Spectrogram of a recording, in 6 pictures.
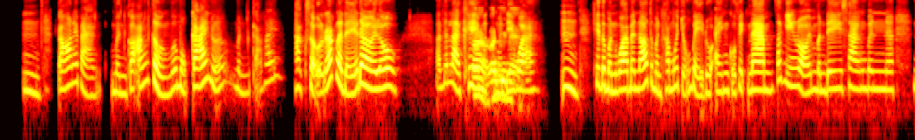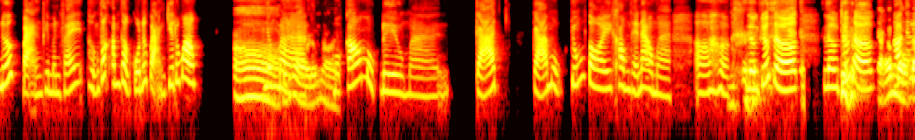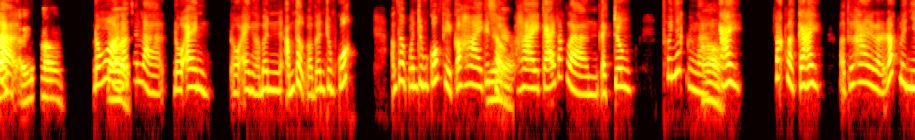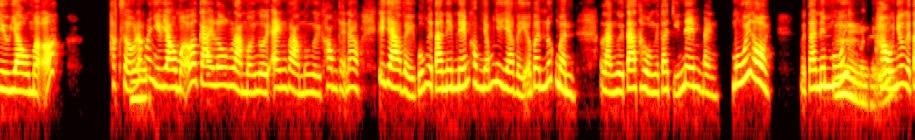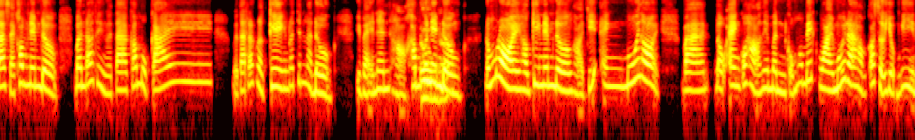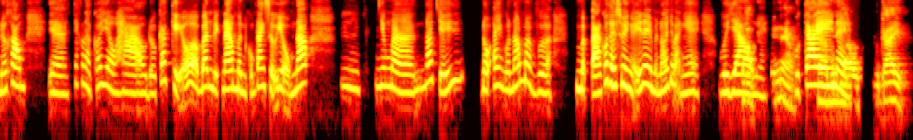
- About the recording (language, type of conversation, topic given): Vietnamese, podcast, Bạn đã từng có chuyến du lịch để đời chưa? Kể xem?
- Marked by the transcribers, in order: tapping; other background noise; laugh; laughing while speaking: "ờ"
